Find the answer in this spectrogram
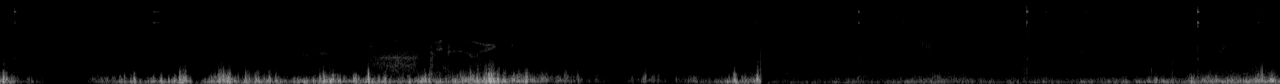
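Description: Wind rumbling on the microphone in irregular gusts, strongest in the first half, then dropping to a fainter steady rumble.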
